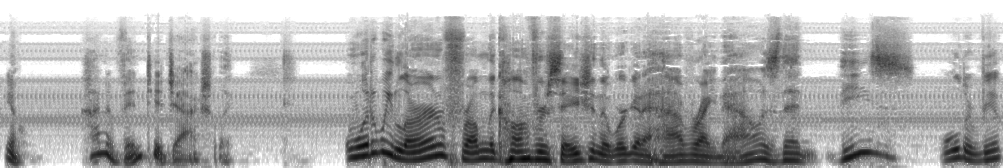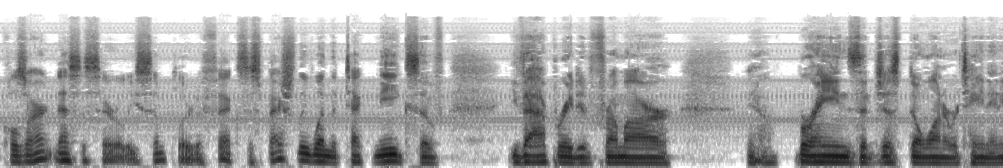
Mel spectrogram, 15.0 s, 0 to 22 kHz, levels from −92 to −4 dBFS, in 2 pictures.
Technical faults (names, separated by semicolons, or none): timecode bleed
